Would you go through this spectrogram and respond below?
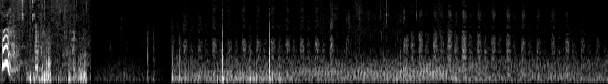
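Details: Luna the Samoyed meets another dog: a loud opening burst of breathy sound with a thin squeaky whine, a brief near-silent gap, then steady soft rapid panting to the end.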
